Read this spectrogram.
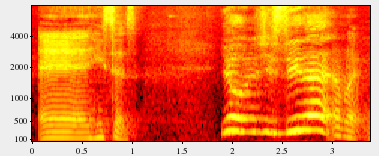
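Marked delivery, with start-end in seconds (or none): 1.9-3.0 high, loud stoned amazement; mock astonishment. Stoned friend seeing things asks his buddy, mock astonished. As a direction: imitate a tripping friend's wide-eyed outburst.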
